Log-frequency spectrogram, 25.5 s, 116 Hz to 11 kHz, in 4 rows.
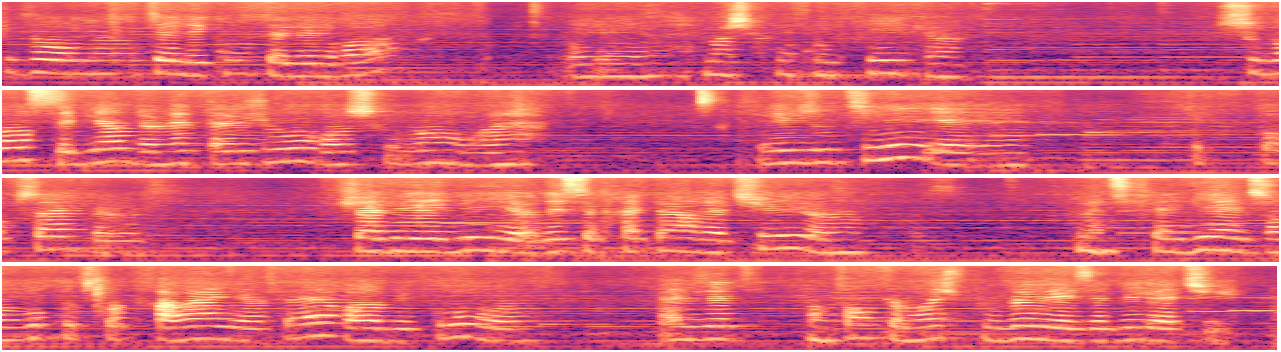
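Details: Semantic variant primary progressive aphasia, a rare disease related to Alzheimer's, in a 48-year-old woman seen for her annual follow-up consultation; she is a former IT security engineer who could no longer fulfil the expected communication role at work.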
